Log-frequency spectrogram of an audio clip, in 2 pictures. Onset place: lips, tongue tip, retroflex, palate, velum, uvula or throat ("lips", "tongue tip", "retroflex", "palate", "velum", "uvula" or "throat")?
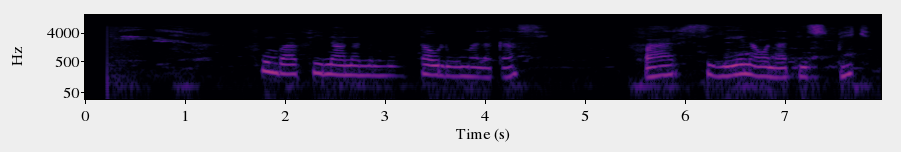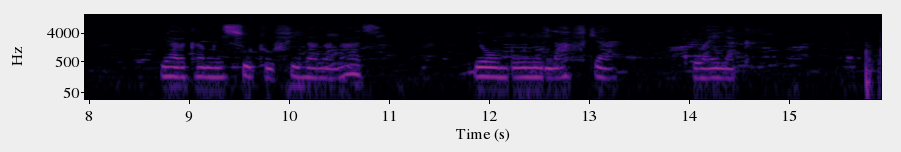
lips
